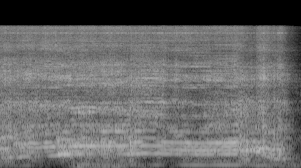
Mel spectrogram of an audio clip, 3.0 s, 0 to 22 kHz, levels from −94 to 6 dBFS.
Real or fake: fake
